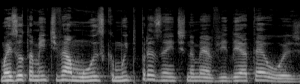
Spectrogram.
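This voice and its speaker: A woman's fairly low voice at a very fast pace with fairly even intonation. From Minas Gerais, Brazil. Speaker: data and analytics director. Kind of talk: casual interview chat.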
